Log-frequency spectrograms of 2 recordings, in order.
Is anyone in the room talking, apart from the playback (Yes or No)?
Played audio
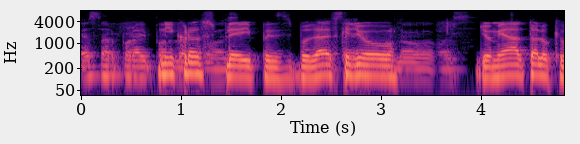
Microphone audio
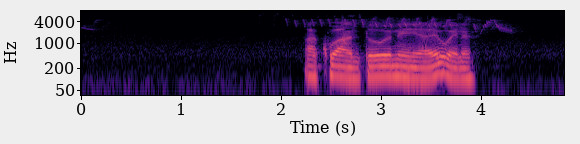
Yes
